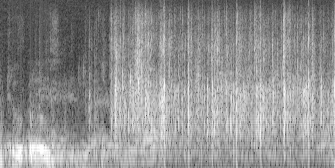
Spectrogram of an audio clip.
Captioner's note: applause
